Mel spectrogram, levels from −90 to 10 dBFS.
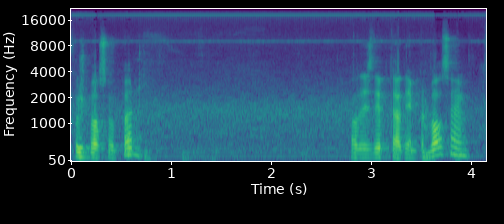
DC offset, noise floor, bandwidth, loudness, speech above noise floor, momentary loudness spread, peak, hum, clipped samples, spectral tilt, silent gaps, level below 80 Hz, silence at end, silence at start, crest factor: under 0.1%; -38 dBFS; over 20 kHz; -19 LUFS; 19 dB; 19 LU; 0 dBFS; none; under 0.1%; -4.5 dB/octave; none; -56 dBFS; 0 s; 0 s; 20 dB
